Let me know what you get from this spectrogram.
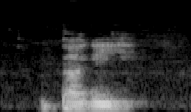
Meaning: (noun) 1. A small horse-drawn cart 2. A small motor vehicle, such as a dune buggy 3. A hearse 4. A pushchair; a stroller 5. A shopping cart or trolley; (adjective) Infested with insects
- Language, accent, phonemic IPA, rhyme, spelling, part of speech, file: English, Southern England, /ˈbʌ.ɡi/, -ʌɡi, buggy, noun / adjective, LL-Q1860 (eng)-buggy.wav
